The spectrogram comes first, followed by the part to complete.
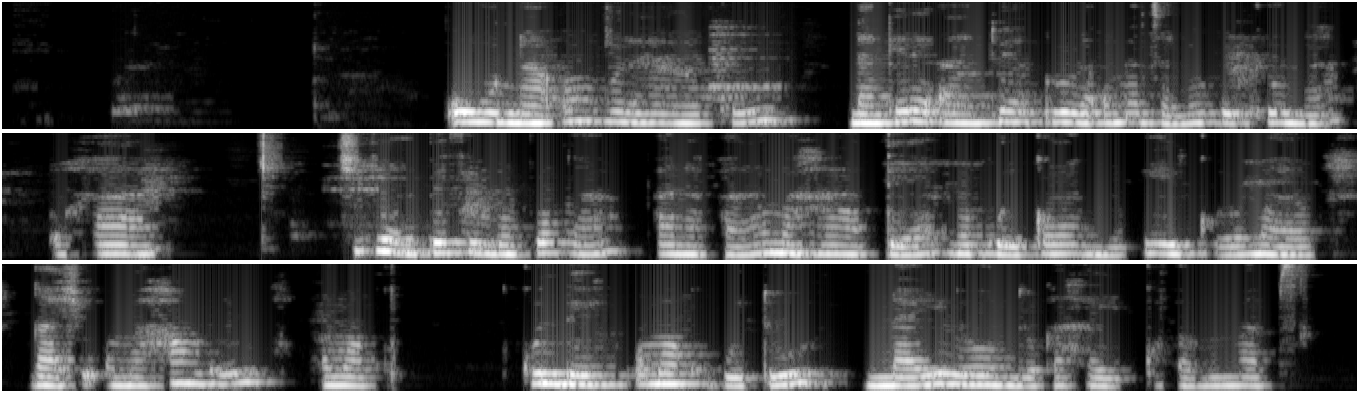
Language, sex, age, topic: Oshiwambo, female, 18-24, agriculture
